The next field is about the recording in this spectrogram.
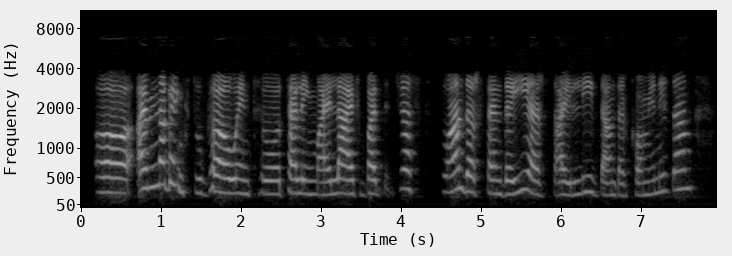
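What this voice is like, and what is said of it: Romanian accent in English. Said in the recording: “we can tell by your accent, you certainly aren't from this country... I hope that everybody would be able to understand my accent... your experience in Romania”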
